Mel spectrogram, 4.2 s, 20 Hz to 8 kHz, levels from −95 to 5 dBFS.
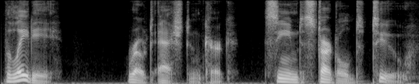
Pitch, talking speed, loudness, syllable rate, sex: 100 Hz, 115 wpm, -22 LUFS, 4.2 syllables/s, male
